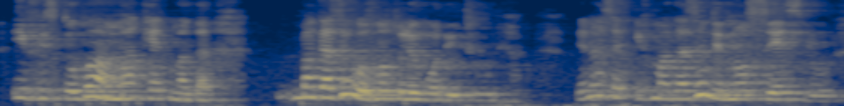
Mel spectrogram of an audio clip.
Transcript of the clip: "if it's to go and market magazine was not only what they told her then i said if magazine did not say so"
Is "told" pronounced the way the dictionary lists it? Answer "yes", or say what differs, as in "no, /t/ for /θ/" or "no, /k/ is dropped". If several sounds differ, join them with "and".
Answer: no, /l/ is dropped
